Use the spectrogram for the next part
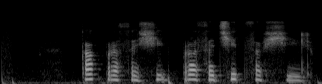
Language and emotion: Russian, neutral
